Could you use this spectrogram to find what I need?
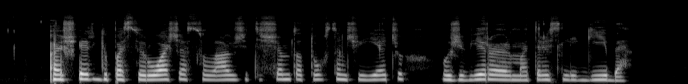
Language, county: Lithuanian, Vilnius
